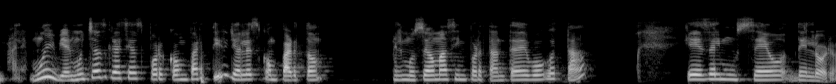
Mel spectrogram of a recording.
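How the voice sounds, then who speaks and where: A woman talks at a fairly slow pace in a normal speaking voice. Her pitch is fairly high, with ordinary variation. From Colombia. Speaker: Spanish tutor. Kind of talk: live-stream lesson. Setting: live stream with chat.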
